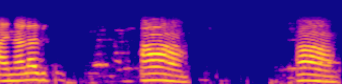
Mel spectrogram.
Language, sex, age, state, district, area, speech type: Tamil, female, 18-30, Tamil Nadu, Thoothukudi, urban, conversation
